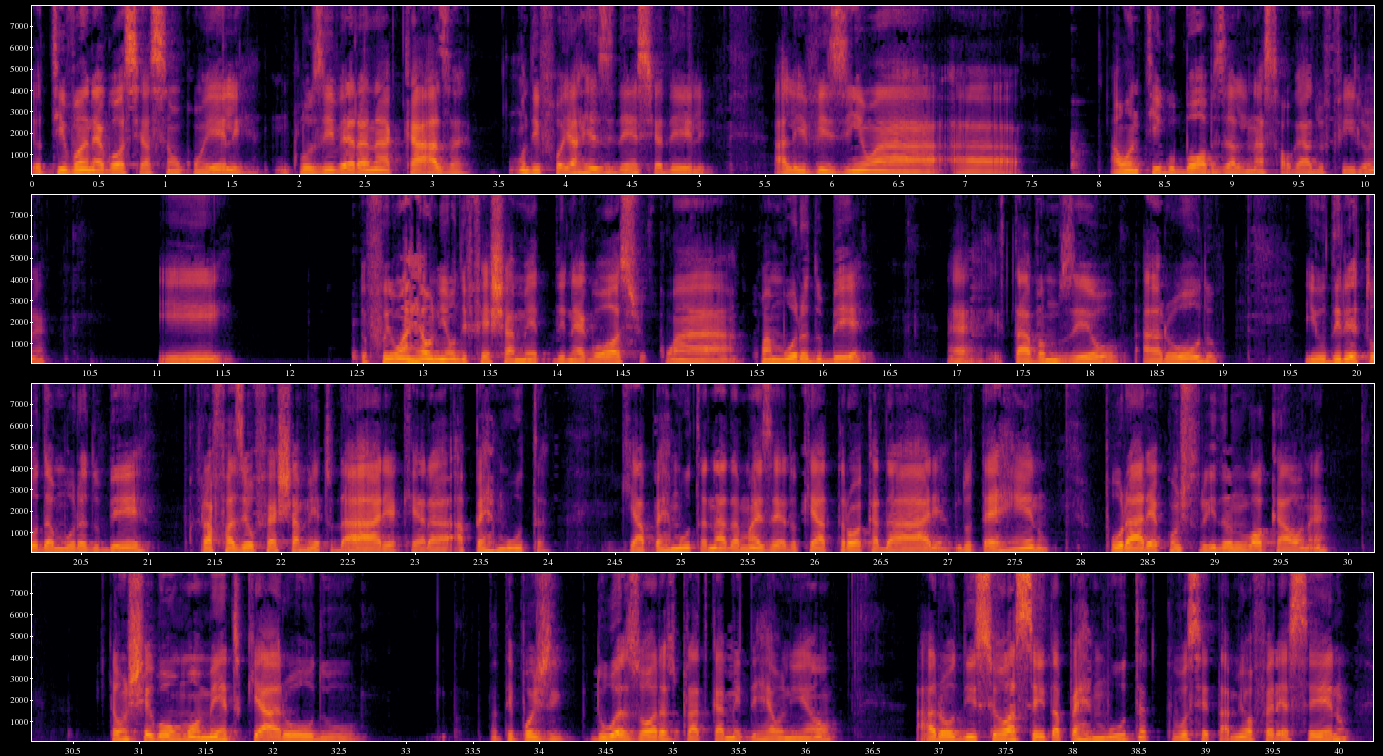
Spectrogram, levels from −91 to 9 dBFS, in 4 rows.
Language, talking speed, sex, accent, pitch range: Portuguese, 160 wpm, male, Brazilian, 125-160 Hz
